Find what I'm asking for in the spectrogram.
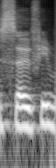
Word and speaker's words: Sophy: It was to Sophy Roberts.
